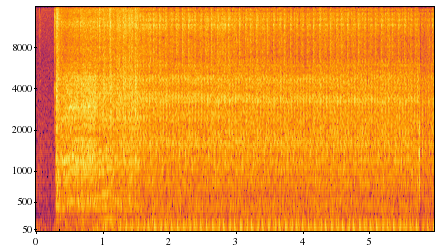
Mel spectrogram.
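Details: Honda Vario 110 carburetor scooter, after repairing the dead electric starter and electrics: brief starter whir, then the engine catches cleanly and settles into a steady, even idle; normal electric start.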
